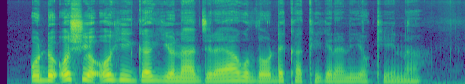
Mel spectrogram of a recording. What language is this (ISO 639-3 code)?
kik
